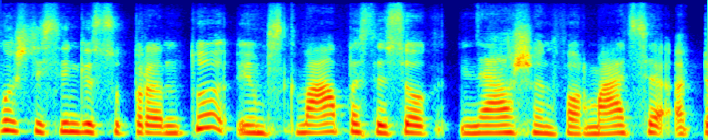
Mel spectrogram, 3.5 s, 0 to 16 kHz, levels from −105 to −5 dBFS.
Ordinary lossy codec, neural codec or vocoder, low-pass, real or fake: AAC, 96 kbps; autoencoder, 48 kHz, 32 numbers a frame, DAC-VAE, trained on Japanese speech; 14.4 kHz; fake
